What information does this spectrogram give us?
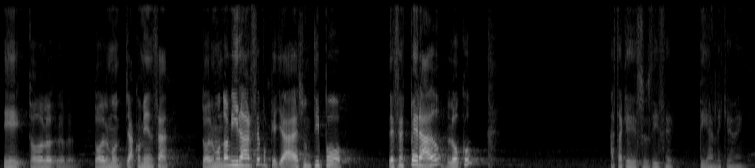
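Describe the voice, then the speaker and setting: Dramatic priest with a high voice. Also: male voice, a little slow, creaky, pauses often. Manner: dramatic, acts out voices, swings from soft to loud. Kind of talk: sermon. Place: large church. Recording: long church reverb.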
